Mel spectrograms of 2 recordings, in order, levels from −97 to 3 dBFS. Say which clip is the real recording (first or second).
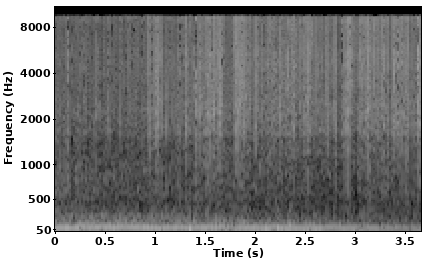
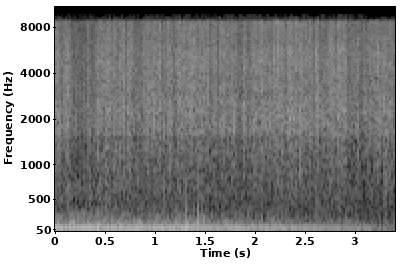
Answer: second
